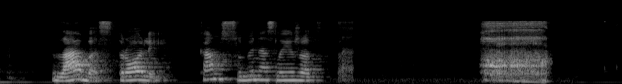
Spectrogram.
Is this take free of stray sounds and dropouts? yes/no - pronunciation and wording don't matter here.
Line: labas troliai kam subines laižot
no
